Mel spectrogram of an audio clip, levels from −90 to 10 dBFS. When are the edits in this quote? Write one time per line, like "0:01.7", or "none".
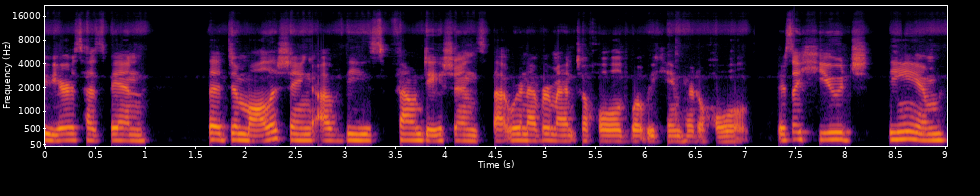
0:07.1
